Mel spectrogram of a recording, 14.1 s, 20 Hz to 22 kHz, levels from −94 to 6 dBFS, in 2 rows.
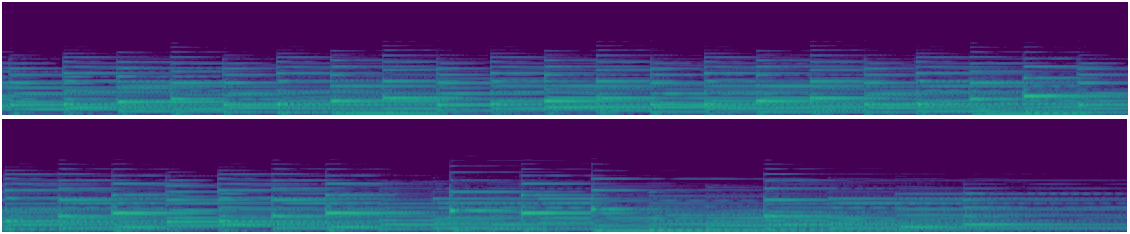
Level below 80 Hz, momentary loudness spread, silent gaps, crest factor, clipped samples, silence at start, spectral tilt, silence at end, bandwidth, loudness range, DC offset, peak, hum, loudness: -60 dBFS; 6 LU; none; 14 dB; under 0.1%; 0 s; -7 dB/octave; 0 s; 5.2 kHz; 3 LU; under 0.1%; -22 dBFS; none; -37 LUFS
